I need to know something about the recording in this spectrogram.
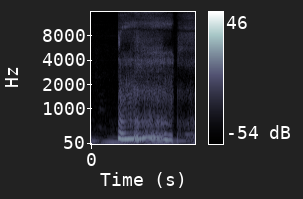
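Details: Beagle Yuta sleeps after a walk and lets out a single loud snore lasting about a second. It carries a sustained, slightly wavering nasal tone and ends abruptly, with a constant low hum in the room.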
